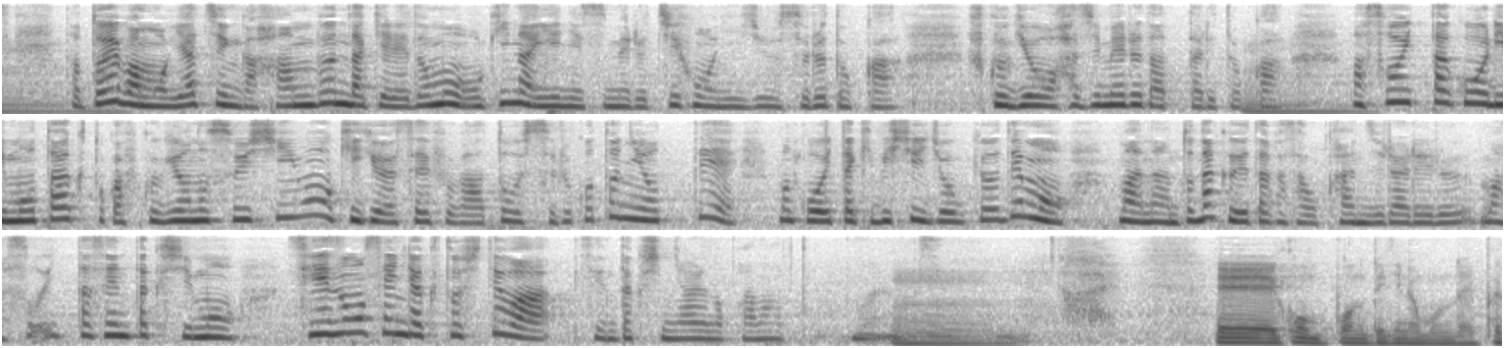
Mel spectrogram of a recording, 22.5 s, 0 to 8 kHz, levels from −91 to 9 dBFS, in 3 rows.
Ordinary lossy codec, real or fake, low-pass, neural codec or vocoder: none; real; 7.2 kHz; none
